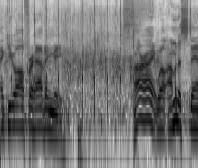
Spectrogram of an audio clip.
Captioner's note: audience claps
